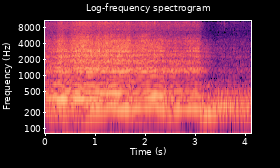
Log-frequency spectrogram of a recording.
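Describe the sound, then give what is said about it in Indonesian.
A motorcycle roars past, its engine revving loudly and steadily before the pitch drops and the sound eases as it passes away. No one speaks. “aduh motor ini rek suaranya.”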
